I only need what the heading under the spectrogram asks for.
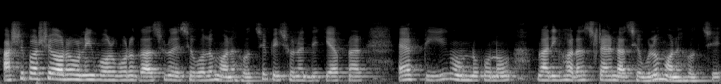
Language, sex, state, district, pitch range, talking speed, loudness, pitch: Bengali, female, Jharkhand, Sahebganj, 185-210 Hz, 190 wpm, -17 LUFS, 195 Hz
